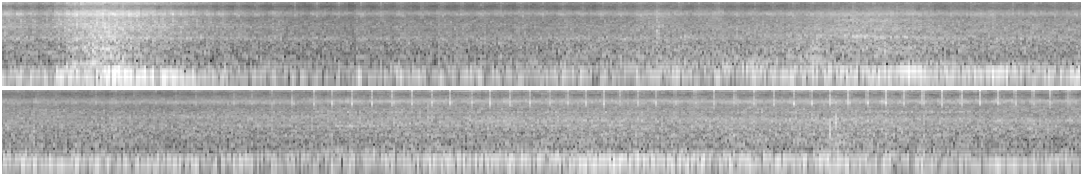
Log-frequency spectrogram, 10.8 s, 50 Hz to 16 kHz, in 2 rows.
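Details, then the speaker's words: Honda Click 150i scooter, first start after rebuild with new connecting rod, piston, rings, pin, head gasket, original crank bearings: quick blip then low steady putter at idle, no knocking or rattling; healthy. "ได้ยินเสียงหัวฉีดทำงานนะครับเสียงปั๊มติ๊กก็ร้องที่พี่ยึดนะครับ"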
